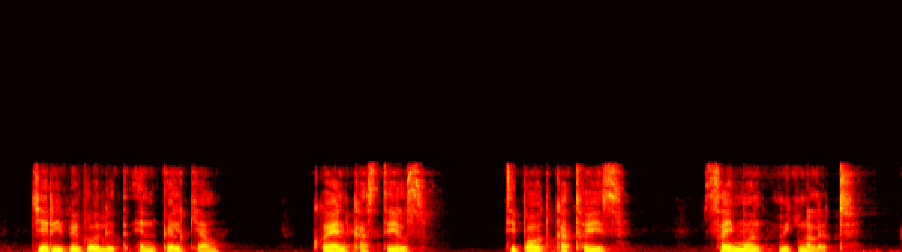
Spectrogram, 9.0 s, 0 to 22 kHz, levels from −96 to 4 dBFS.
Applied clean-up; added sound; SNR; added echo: neural mask model DeepFilterNet 3.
